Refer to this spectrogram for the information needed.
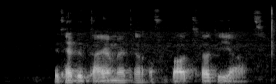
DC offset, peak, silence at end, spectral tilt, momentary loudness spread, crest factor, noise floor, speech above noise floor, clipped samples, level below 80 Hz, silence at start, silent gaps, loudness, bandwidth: under 0.1%; -4 dBFS; 0 s; -5.5 dB/octave; 10 LU; 20 dB; -67 dBFS; 42 dB; under 0.1%; -60 dBFS; 0.55 s; none; -25 LUFS; 14.5 kHz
